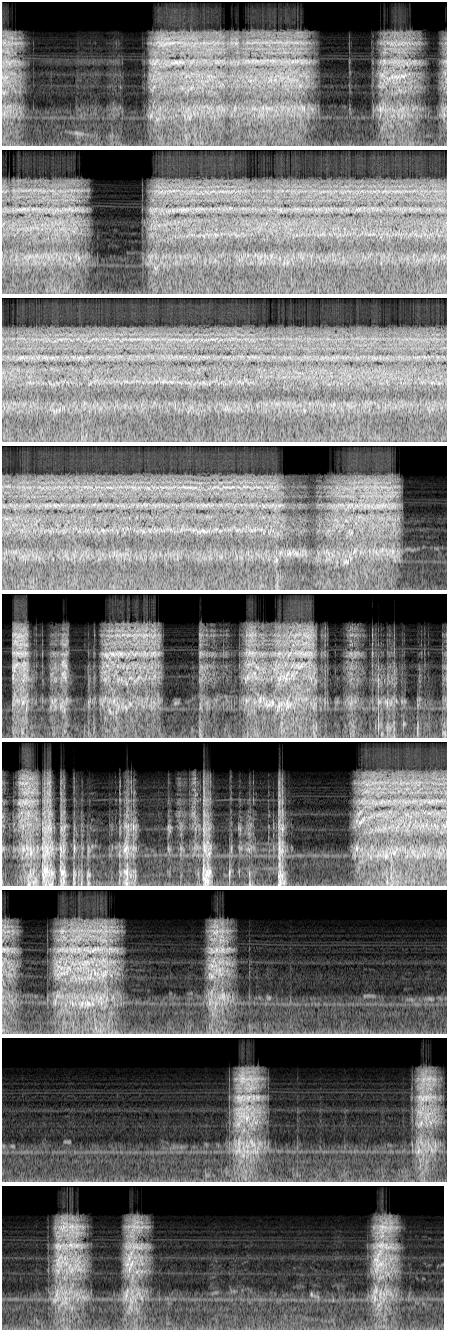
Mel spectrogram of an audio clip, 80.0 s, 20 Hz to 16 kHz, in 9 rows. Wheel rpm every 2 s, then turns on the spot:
20, 100, 170, 50, 130, 40, 200, 230, 230, 230, 230, 220, 230, 230, 230, 220, 160, 120, 60, 80, 130, 20, 0, 0, 0, 30, 160, 100, 10, 10, 0, 0, 0, 20, 0, 20, 30, 0, 0, 20.
0-2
